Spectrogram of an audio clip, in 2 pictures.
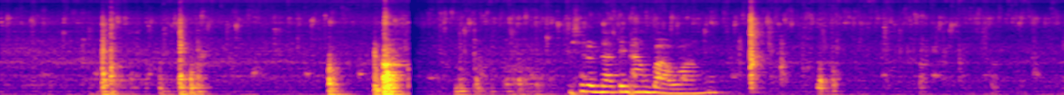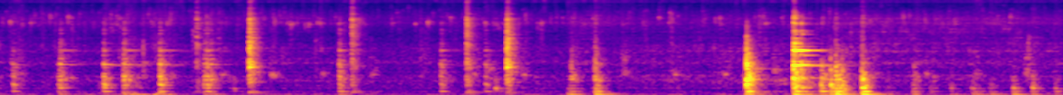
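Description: A metal ladle clinks against dishes and a metal pot.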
